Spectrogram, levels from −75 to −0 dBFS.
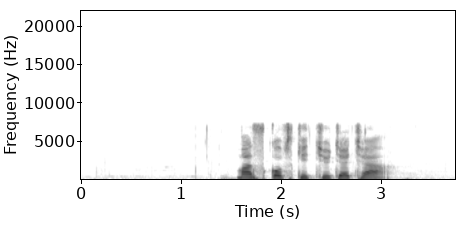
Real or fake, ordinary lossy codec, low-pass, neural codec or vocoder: real; none; 7.2 kHz; none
